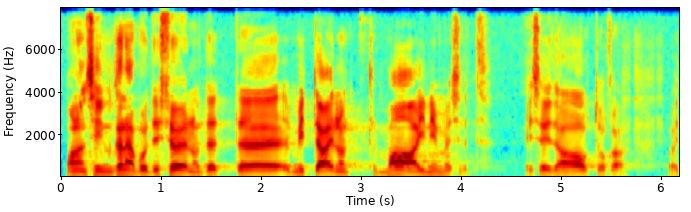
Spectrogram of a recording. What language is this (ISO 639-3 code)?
est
